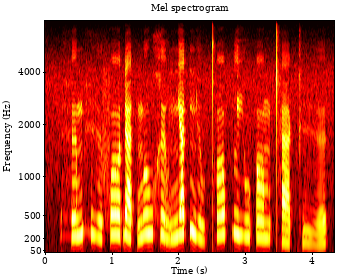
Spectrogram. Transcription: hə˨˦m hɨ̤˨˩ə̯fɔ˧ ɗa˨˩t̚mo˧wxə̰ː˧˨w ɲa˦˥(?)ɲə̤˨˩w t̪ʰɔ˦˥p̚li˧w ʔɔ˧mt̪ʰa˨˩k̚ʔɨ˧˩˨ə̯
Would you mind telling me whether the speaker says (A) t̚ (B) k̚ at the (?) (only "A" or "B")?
A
